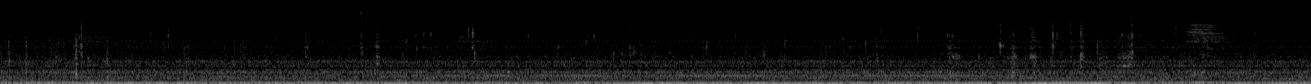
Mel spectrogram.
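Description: Quiet eating inside a car: faint chewing and small clicks and rustles over a steady low rumble of the car cabin.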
